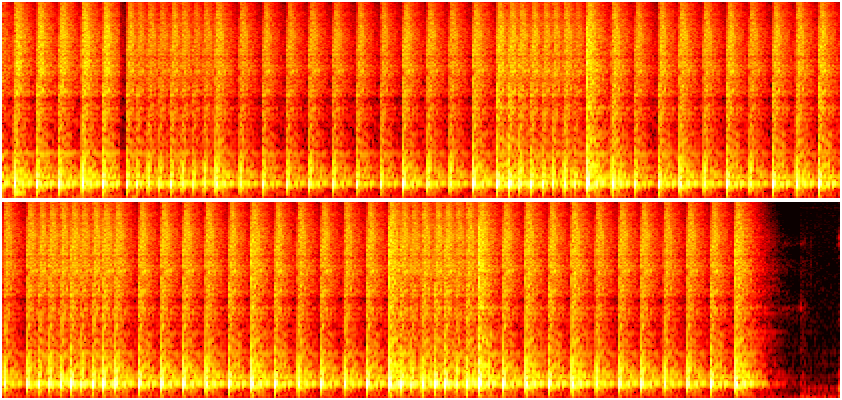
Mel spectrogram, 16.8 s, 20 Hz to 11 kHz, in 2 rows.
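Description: Sticks playing a pad of an electronic drum kit, its snare sound struck in a steady stream of even sixteenth notes. About once a measure there is a burst of faster 32nd notes lasting roughly a second; this is a hand-speed drill whose measures alternate single strokes and double strokes, meant to sound exactly alike. The playing stops suddenly at the end.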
